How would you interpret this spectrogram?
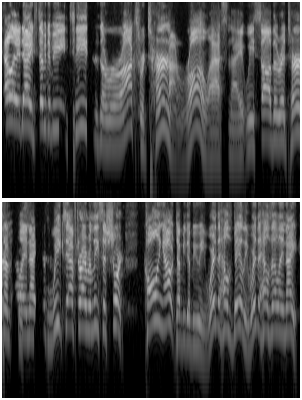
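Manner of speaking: hyped show-host read; announcer. Acted. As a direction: punch it like a wrestling promo. Reads topic like show host.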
